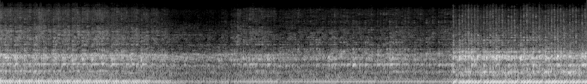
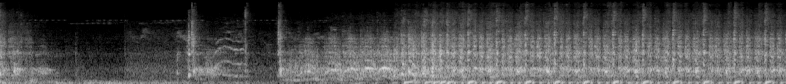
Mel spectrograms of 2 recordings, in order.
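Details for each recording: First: International B414 four-cylinder diesel tractor, sat unused by a pond 20 years, started with ether, still on old sludgy oil: settles into an even steady beat, dips briefly and picks back up cleanly, no misses or knocks; normal running. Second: International B414 four-cylinder diesel tractor that sat by a pond for 20 years, first start with glow plugs and ether: it catches into a fast, even diesel chatter of roughly 200 beats a minute, then settles, running and smoking.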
